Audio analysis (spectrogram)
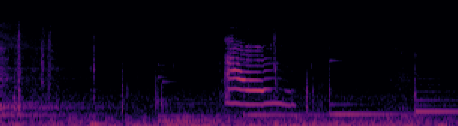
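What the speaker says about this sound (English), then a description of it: "I just love the little kitty family." Cats meowing inside the video game Layers of Fear, a short run of several quick, high, rising meows in the middle, with a steady low ambient hum and scattered soft tones around them.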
